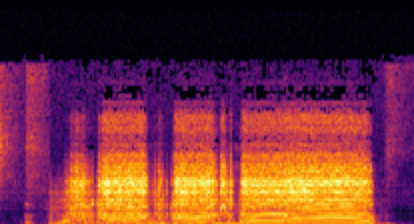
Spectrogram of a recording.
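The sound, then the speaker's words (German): A heavily distorted electric guitar played through an amp's Modern mode, a setting meant for metal players, plays a dense, saturated riff of sustained chords with a thick, compressed high-gain tone, ringing loud and steady for about two and a half seconds before cutting off. “der Modern war ja dann wirklich so, so ein bisschen für die weiß nicht, schon soll für die Metal-Fraktion gedacht”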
